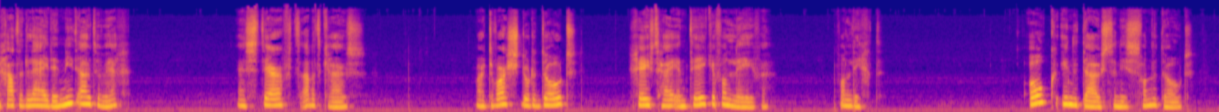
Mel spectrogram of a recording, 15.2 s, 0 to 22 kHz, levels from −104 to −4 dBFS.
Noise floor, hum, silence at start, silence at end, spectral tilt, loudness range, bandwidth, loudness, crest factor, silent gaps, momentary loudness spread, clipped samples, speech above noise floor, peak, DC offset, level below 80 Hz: -59 dBFS; none; 0 s; 0.35 s; -5 dB/octave; 4 LU; 17 kHz; -26 LUFS; 20 dB; none; 13 LU; under 0.1%; 34 dB; -8 dBFS; under 0.1%; -58 dBFS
